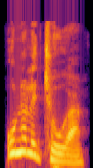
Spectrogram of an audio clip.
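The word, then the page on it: una lechuga: Spanish (Spain)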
